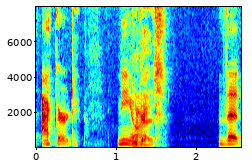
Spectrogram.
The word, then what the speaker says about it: Accord: It's spelled like Accord, but they pronounce it Ackerd, New York.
